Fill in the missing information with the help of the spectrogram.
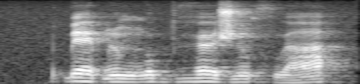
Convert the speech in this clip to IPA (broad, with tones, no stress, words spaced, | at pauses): ɓɛ˧˩ɓə̃˧˩ ŋʷə˧˩bʱœ˧˩ʒə̃˧˩xʷa˩˧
